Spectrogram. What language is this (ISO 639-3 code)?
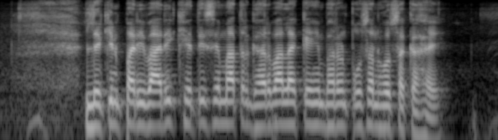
mag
